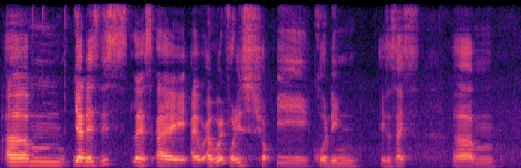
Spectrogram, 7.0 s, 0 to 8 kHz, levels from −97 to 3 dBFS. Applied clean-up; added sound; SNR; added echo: none; none; none; none.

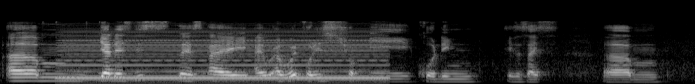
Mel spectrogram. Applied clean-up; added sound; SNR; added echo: none; Organ; 3 dB; none.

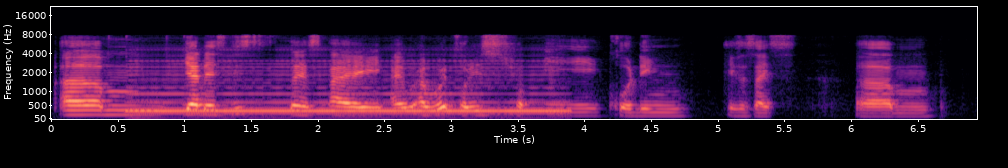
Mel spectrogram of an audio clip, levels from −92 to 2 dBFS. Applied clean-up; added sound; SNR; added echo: neural mask model RNNoise.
